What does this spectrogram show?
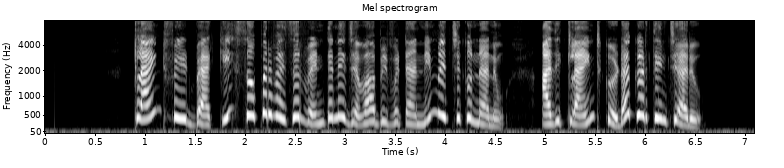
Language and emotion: Telugu, happy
